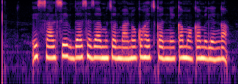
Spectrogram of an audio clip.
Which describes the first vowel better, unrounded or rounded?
unrounded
